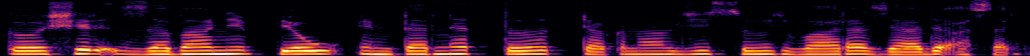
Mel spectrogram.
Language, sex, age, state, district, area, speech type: Kashmiri, male, 18-30, Jammu and Kashmir, Kulgam, rural, spontaneous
